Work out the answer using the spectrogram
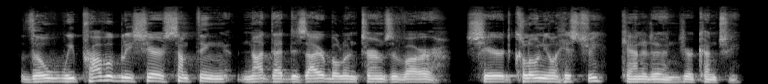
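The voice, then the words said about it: Non-local English accent. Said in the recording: “you can tell by my accent that I'm from slightly offshore”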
